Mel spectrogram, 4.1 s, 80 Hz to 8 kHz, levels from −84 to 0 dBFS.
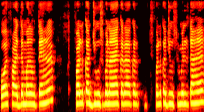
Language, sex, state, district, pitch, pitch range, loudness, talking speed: Hindi, male, Uttar Pradesh, Muzaffarnagar, 235 Hz, 230-250 Hz, -14 LUFS, 220 wpm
